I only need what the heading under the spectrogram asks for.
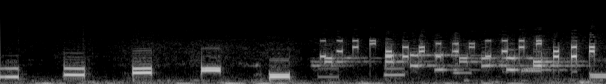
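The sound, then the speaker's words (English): An electronic beacon signal identifying a radio program: a few separate, loud tone bursts at shifting pitches, followed by a denser, rapid jumble of overlapping electronic tones. “There is one sound that so many people identify with the Monitor broadcast, the beacon.”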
